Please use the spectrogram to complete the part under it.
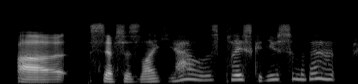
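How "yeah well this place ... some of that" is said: very soft, high-pitched, hushed mutter under the breath. Voicing Snips answering a claim to improve the world: Snips muttering under his breath. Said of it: "just kind of under his breath".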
